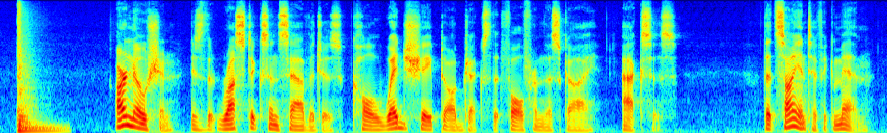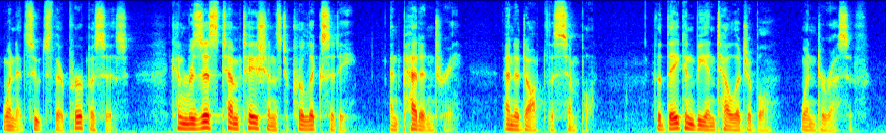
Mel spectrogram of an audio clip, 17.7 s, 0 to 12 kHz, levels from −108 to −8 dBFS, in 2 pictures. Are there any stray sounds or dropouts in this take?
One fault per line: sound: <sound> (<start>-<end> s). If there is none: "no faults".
sound: thud (0.2-0.7 s)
